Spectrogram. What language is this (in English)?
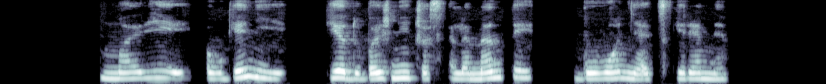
Lithuanian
